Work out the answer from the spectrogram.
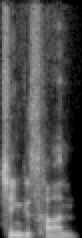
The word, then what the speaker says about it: Genghis Khan: have heard about uh genghis khan or as we pronounced chingashan you know the great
